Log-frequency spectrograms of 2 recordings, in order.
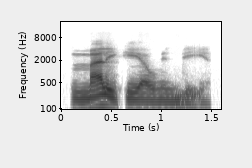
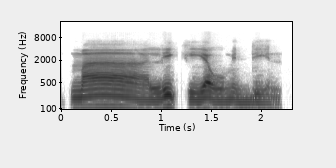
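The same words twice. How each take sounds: First: The first vowel of Maliki is kept short. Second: The first vowel of Maliki is drawn out long. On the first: It follows the reading of the other reciters. "maka dibaca pendek" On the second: It follows the reading of one group of reciters. "membacanya dengan panjang"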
